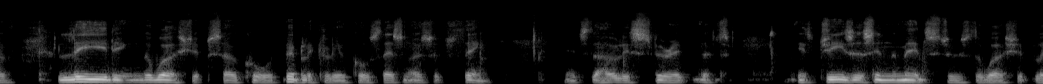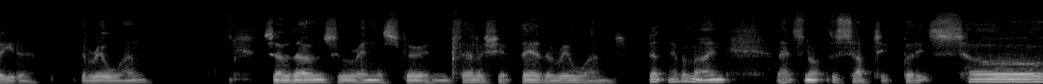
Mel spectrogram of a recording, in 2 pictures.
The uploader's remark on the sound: Malaysia Meets (Zoom)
